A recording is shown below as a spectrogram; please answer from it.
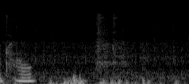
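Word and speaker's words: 夲: 叫吴涛，涛是一个大小的道，下面加一个十字架的十，念作涛吴涛，也是神医啊。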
